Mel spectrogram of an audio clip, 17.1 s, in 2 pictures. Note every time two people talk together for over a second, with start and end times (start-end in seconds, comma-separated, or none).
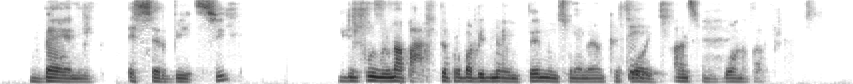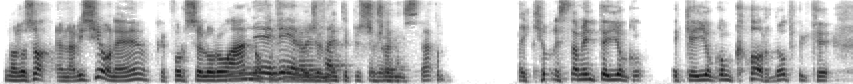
10.8-12.6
